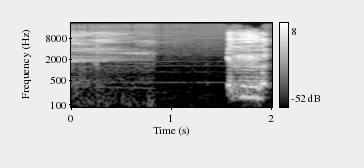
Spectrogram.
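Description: One short, harsh cough bursts out close by after a brief quiet stretch.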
